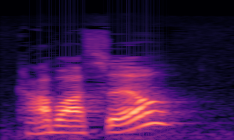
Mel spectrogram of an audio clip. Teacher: when you put two ahs up next to each other, one, of course, disappears because you can't pronounce together without a consonant in between.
